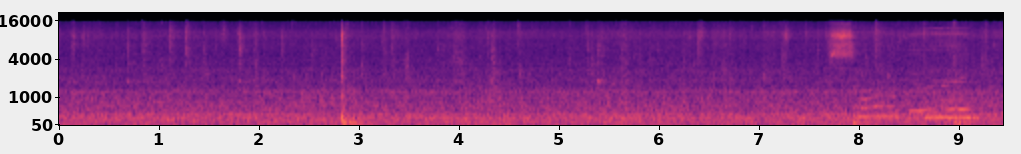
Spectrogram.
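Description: Food sizzles steadily in a frying pan.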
